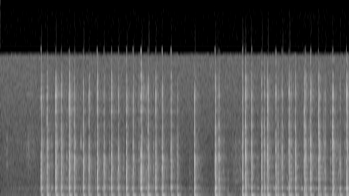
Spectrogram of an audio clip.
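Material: Plastic.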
